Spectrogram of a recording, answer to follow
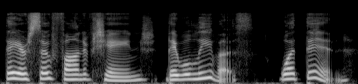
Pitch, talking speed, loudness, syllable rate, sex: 230 Hz, 200 wpm, -18 LUFS, 4.8 syllables/s, female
